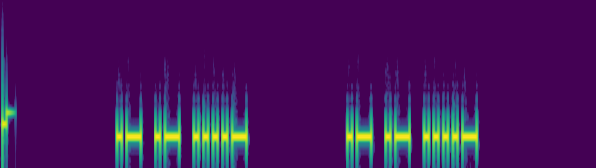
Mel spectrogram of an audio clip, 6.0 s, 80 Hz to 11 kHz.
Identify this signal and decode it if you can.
Morse code, heard as a keyed tone, about 25 wpm, 700 Hz. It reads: AA4 AA4
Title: USA Call Sign Prefixes - Repeated 2x - 25wpm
